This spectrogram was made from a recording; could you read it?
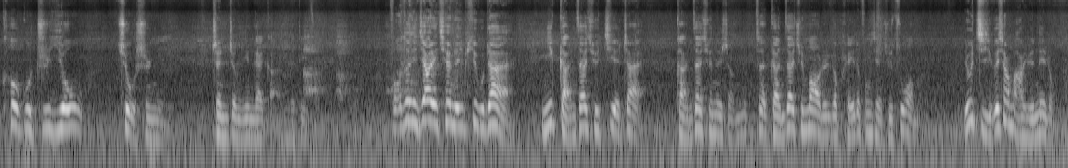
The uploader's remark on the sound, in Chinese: Phoenix烧烤店烟雾弥漫。我们选了一个店里人少的时候。一边录音，他也一边服务客人。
